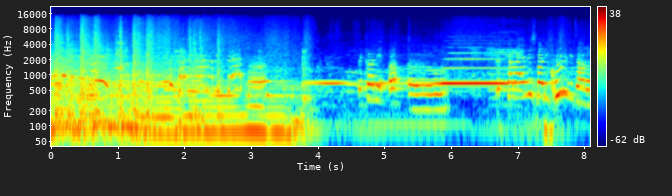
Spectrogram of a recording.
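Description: Trash-hardcore punk band playing live, with loud drums and bass, until the music stops about halfway through. After that, voices talk between songs, and a loud, steady ringing tone is held for about a second and a half near the end.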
